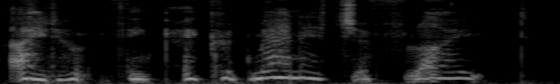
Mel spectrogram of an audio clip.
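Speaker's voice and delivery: faint whispered admission; exhausted angel whispering to the demon. A narrator's reading. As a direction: breathe it out in a whisper. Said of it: "he whispered".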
